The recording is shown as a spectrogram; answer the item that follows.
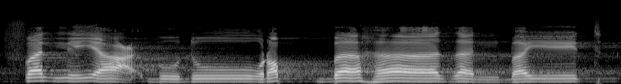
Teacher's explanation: mad asli harakat dhammah bertemu dengan waw sukun, mad asli panjang 2 harakat. Alif yang letak setelah waw sukun mad tidak dianggap, jadi tidak dibaca.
